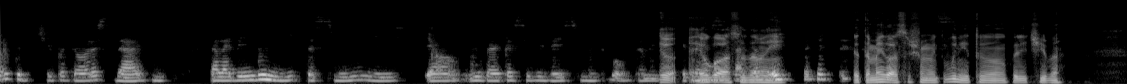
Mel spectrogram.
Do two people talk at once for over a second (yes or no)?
yes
